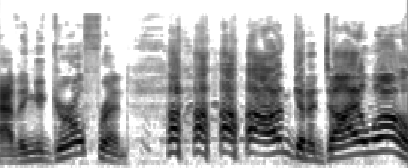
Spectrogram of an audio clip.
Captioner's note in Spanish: Risas tristes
